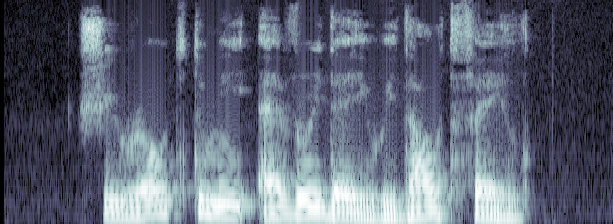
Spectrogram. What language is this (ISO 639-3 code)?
eng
